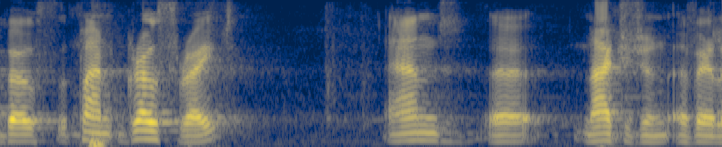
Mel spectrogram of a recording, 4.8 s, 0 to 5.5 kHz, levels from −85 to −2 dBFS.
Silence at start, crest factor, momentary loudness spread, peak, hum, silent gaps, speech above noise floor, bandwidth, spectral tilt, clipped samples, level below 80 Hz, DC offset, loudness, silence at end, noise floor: 0 s; 20 dB; 13 LU; 0 dBFS; none; none; 38 dB; 5.4 kHz; -6.5 dB/octave; under 0.1%; -40 dBFS; under 0.1%; -20 LUFS; 0 s; -57 dBFS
